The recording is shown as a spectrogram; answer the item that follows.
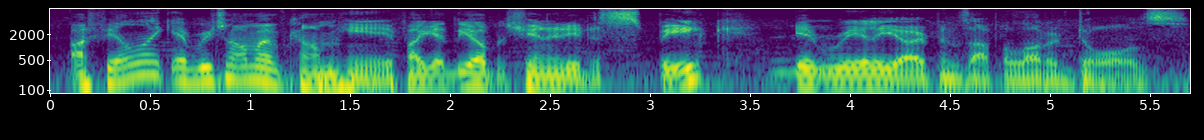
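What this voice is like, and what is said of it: Australian accent. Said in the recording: “you have an accent ... Australia? ... Bang on.”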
